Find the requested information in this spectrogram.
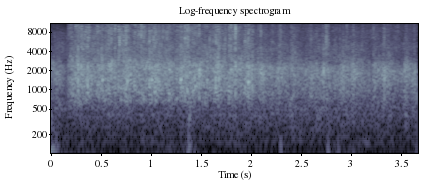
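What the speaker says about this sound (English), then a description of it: "How about a round of applause for Mr. Cameron Wurf?" A crowd at a triathlon club gathering applauds Ironman triathlete Cameron Wurf, a steady, full wash of many people clapping at close range that holds throughout.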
